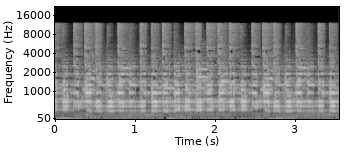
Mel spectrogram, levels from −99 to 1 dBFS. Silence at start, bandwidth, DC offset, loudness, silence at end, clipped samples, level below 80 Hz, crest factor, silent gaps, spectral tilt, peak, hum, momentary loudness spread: 0 s; 12.5 kHz; under 0.1%; -22 LUFS; 0 s; under 0.1%; -50 dBFS; 14 dB; none; -1 dB/octave; -8 dBFS; none; 2 LU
